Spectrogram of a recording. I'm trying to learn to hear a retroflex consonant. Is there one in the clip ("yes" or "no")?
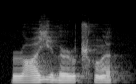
yes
